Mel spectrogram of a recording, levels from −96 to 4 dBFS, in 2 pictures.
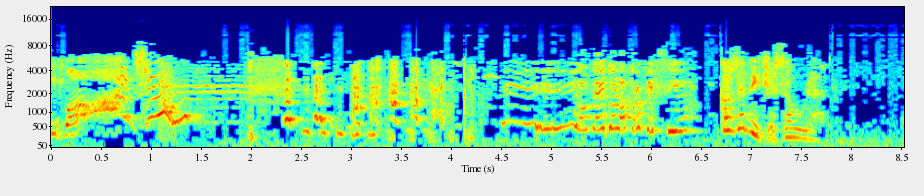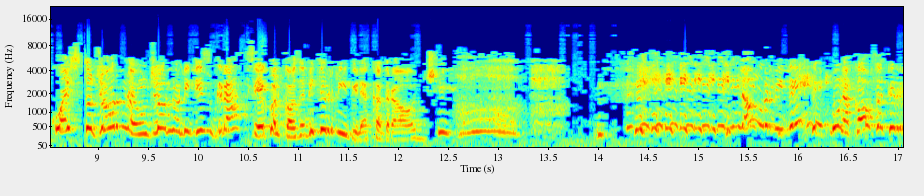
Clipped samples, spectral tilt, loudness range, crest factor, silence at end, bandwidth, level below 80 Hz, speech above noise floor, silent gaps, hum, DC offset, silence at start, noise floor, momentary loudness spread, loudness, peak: under 0.1%; -2 dB/octave; 4 LU; 16 dB; 0 s; 11.5 kHz; -50 dBFS; 27 dB; none; none; under 0.1%; 0 s; -42 dBFS; 10 LU; -15 LUFS; 0 dBFS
